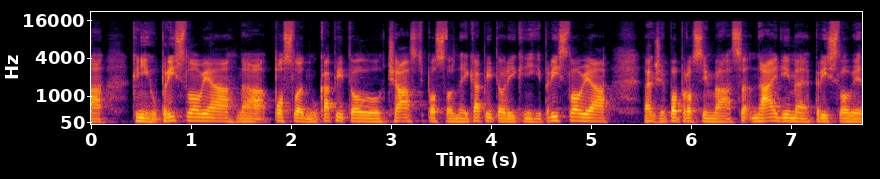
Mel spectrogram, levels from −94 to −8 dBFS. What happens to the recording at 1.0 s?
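Nothing goes wrong at 1.0 s; the audio is intact at that moment, with no dropout, click, distortion or other fault.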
